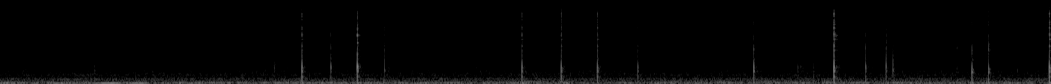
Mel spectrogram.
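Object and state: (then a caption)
Cardboard chip tube tapped with nails. A hollow green Pringles paperboard chip can, held horizontally in both hands, is tapped with long nails. Sharp, dry, bright clicks come at irregular intervals, each dying away almost at once. Beneath them sits a quiet, steady low rumble.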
